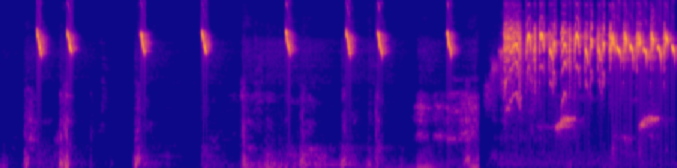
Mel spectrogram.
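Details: Kept sogon bird, sound used as a lure to prompt other caged birds to sing: sharp high chips spaced irregularly about every half second, then a fast, dense, buzzy trill with a few lower whistled notes.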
